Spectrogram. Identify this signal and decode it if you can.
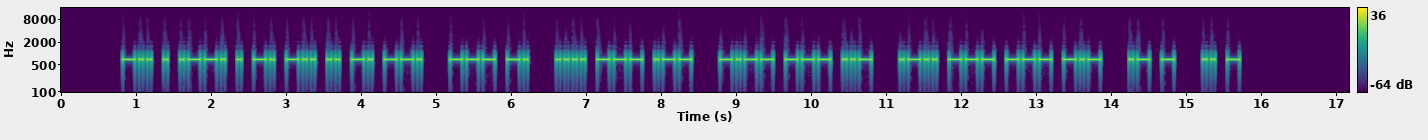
Morse code, heard as a keyed tone, about 22 wpm, 700 Hz. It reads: DEPENDING ON HOW YOU LOOK AT IT
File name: practice / 22wpm / Sets of 7 Words - 22wpm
